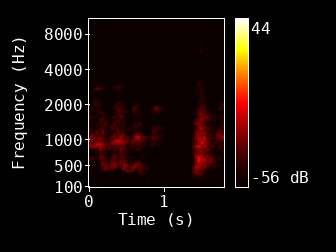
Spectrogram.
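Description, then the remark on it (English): A dog barks and yips in a quick flurry, pauses briefly, then lets out another sharp bark; moderately loud, with no talking. “Dogs are calm.”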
